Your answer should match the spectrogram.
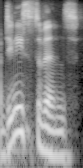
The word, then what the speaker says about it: Denisovans: Denisovians? Ah, shit, I forget. That's yeah. Or Denisovans. Haha, I remember how to pronounce it now. Denisovans.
